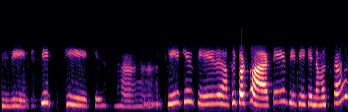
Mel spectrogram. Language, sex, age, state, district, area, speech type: Hindi, female, 60+, Uttar Pradesh, Hardoi, rural, conversation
